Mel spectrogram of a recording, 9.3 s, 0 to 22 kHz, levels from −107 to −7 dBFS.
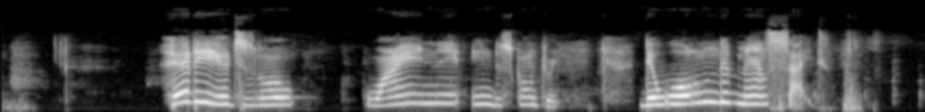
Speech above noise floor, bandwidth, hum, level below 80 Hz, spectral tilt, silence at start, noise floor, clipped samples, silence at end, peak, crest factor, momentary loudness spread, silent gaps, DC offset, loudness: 55 dB; 7.4 kHz; none; -70 dBFS; -2.5 dB/octave; 1.65 s; -73 dBFS; under 0.1%; 0.65 s; -2 dBFS; 18 dB; 22 LU; none; under 0.1%; -16 LUFS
